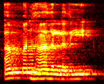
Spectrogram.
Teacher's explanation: امن میم مشدد پہ غنہ ہے اور نون ساکن پہ اظہار ہے، کیونکہ آگے ہا آ رہا ہے حروف اظہار میں سے۔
